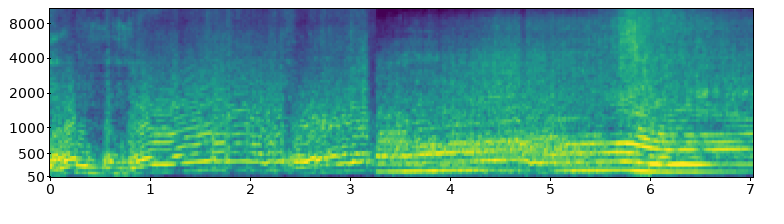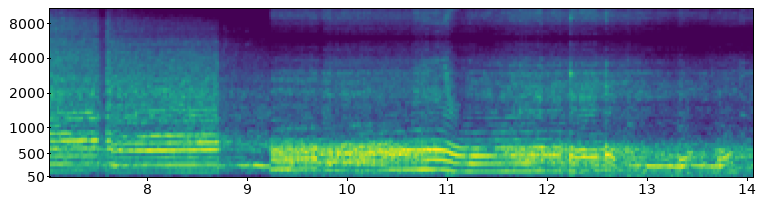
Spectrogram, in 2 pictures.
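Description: Dacia Duster Pikes Peak race car with a Nissan GT-R twin-turbo V6, accelerating hard: the engine note climbs and drops several times as it shifts up through the gears.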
